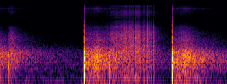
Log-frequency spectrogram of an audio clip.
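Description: Aerial fireworks bursting: two sharp bangs about a second and a half apart, each followed by a long echoing rumble, with a brief crackling after the first.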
